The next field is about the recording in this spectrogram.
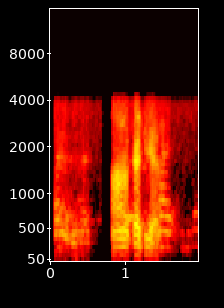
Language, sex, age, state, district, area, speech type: Maithili, male, 60+, Bihar, Samastipur, urban, conversation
